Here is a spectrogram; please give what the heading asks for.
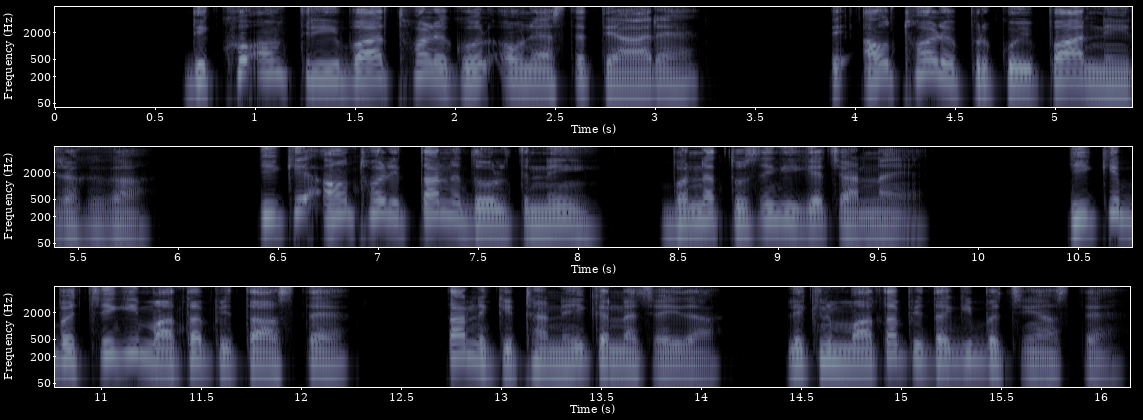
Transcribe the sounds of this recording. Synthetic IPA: d̪ɪkʰːoʔɐũt̪ɾiːbaːɾt̪ʰʊaːɽek̬oːlaːʊɽ̃eaːst̪ɛt̪jaːɾɛ | t̪eʔɐ̃ːũt̪ʰʊaːɽeʊpːəɾkoːipaːɾnẽĩɾɐkʰɡa | kiːkeʔãːũt̪ʰʊaːɽit̪ɐnd̪ɔːlət̪nẽĩ | bɐɾnɛt̪ʊs̬ẽɡiɡat͡ʃaːnaɛ̰̃ː | kiːkebɐtːʃẽɡimaːt̪apɪt̪aːst̪ɛ | t̪ɐnk̬ɪʈʰːanẽĩkɐɾnat͡ʃaːid̪a | leːkɪnmaːt̪ap̬ɪt̪̬aɡibɐtːʃẽaːst̪ɛː

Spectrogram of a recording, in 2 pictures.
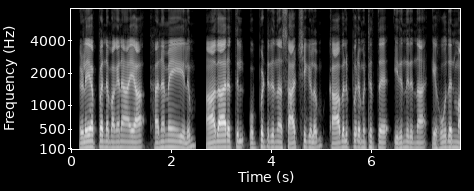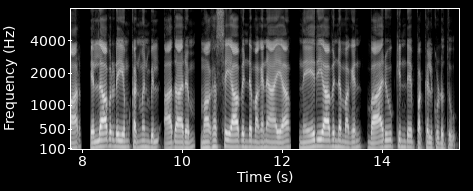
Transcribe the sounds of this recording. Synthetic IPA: iɭɐjɐpːɐnde̞mɐɣɐnaːjɐhɐnɐmeːjilum | aːd̪ʱaːɾɐt̪ːilo̞pːiʈ̬ːiɾunːɐsaːɕiɣɐɭumkaːbɐlpːuɾɐmɐtːɐt̪ːɨiɾunːiɾunːɐje̞ɦuːd̪ɐnmaːre̞lːaːʋɐɾuɽe̞jumkɐɳmunbilaːd̪ʱaːɾɐmːɐkɐsɐjaːʋinde̞mɐɣɐnaːjɐne̞ːɾijaːʋinde̞mɐɣɐnbaːɾuːkːinde̞pɐkːɐɭko̞ɽut̪ːṵ

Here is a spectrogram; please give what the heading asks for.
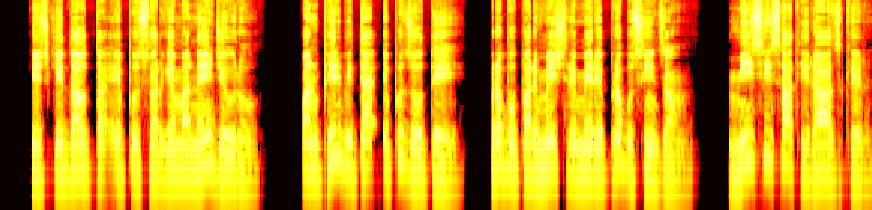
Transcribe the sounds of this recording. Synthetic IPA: ket͡ʃked̪aːud̪̚t̪aʔeːpuswɐɾɡemãnɐĩd͡ʒeːuɾo | pɐnpʰɪɾbʱit̪ɛʔepud͡zoːt̪e | pɾɐbupɐɾmeːsɾemeːɾepɾɐbusĩd͡zãːũ | mĩːsisaːt̪ʰiɾaːd͡zkeɾ

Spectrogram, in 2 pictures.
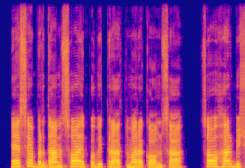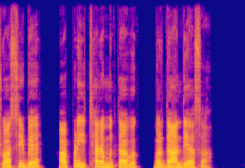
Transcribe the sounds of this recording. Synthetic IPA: ɛːsɛbɐɾd̪aːnsɔɛpɐʋɪt̪ɾəaːt̪maɾakɔːmsa | sɔɦɐɾʋɪʃwaːsibɛ | aːpɽ̃iɪtːʃʰaɾɛmʊt̪aːbək̚ | bɐɾd̪aːnd̪eːasaː

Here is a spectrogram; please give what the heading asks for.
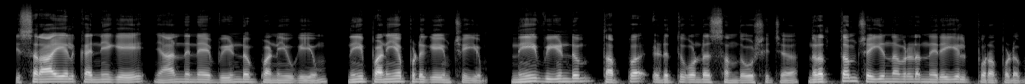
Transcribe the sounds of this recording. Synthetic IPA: israːje̞ːlkɐnjɐɣeɲaːnninːe̞ʋiːɳɖumpɐɳijuɣɐjumniːpɐɳijɐpːeɽuɣɐjumt͡ɕe̞jːum | niːʋiːɳɖumt̪ɐpːɨʔeɽut̪ːuɣo̞ɳɖɨsɐnd̪o̞ːʂit͡ɕːɨnrɨt̪ːɐmt͡ɕe̞jːunːɐʋɐɾuɽe̞niɾɐjilpurɐpːe̞ɽum

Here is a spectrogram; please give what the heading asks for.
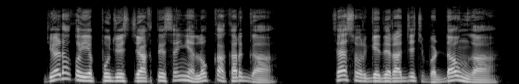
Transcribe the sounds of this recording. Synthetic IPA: d͡ʒɛːɽakoːiɐpːud͡ʒoɪs̬d͡ʒaːɡt̪esãːɪ̃jãloːkːakɐɾɡa̰ | sɛsɐɾɡed̪eɾaːd͡ʒet͡ʃəbʱɐɖːaɦʊ̃ŋ̆ɡa̰ː

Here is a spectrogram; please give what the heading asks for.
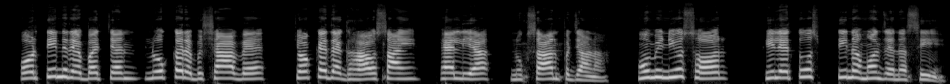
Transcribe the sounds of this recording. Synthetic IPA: ɦoːɾt̪ɪnɾɛbɐt͡ʃənloːkaɾɛbɪʃaːʋɛ | t͡ʃɔːkɛd̪ɛɡʱaːosãːĩpʰɛːlɪja | nʊksaːnpɐd͡ʒaːɽ̃a | ɦuːmɪnɪjʊsɦoːɾ | pʰɪleːt̪ʊst̪ɪnãmɔ̃ːnd͡zɛnɐsi

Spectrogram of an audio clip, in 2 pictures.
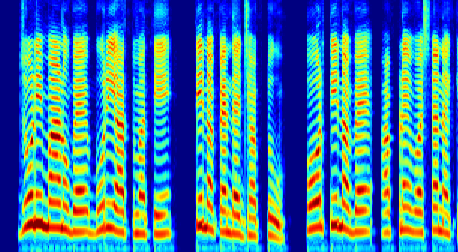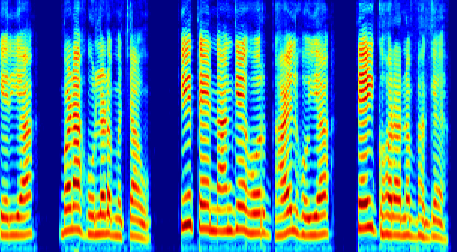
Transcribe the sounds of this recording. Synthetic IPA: d͡zʊɽ̃imaːɽ̃ũbɛbʊɾiaːt̪mãt̪i | t̪ɪnãpɛ̃ːnd̪ɛd͡ʒʱɐp̚ʈu | ɦoːɾt̪ɪnãbɛaːpɽ̃eʋɐʃanɛ̃keːɾɪja | bɐɽaɦoːləɽmɐt͡ʃaːu | kit̪enãːŋ̆ɡeɦoːɾɡʱaːjəlɦoːɪja | t̪eːiɡʱɔɾanɐbʱɐɡɛː

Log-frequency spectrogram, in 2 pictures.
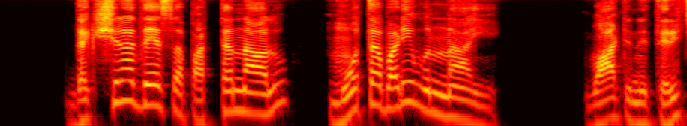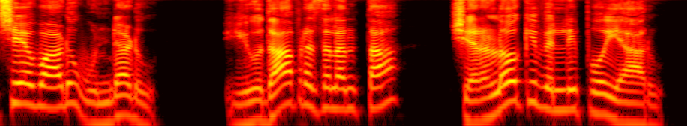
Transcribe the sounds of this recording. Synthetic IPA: d̪ɐkʂiɳɐd̪ɛːʃɐpɐʈːɐɳaːlu | muːt̪ɐbɐɽiunːaːji | ʋaːʈinit̪elit͡ʃɛːʋaːɽuːɳɖɐɽu | juːd̪aːpɾɐd͡ʒɐlɐnt̪aː | t͡ʃɛɾɐlo̞ːkiʋe̞ɭːipɔːjaːɾu

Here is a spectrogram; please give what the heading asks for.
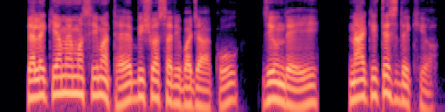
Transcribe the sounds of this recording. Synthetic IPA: kɛːlɛːkiaːmɛmɐsiːmaːt̪ʰɛbɪʃwaːsaɾibɐd͡ʒaːku | d͡zɪʊ̃nd̪ɛi | nakit̪eːs̬d̪eːkʰijɔ̰

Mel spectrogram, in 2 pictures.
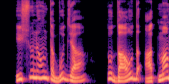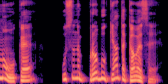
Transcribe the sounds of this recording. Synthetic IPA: jiːsunɛʊnt̪ɛbʊd͡ʒja | t̪od̪aːuːd̪aːt̪mãmɛ̃ɦoːkɛ | ʊsnɛpɾɐbukjãt̪ɛkɐʋɛsɛ̰ː

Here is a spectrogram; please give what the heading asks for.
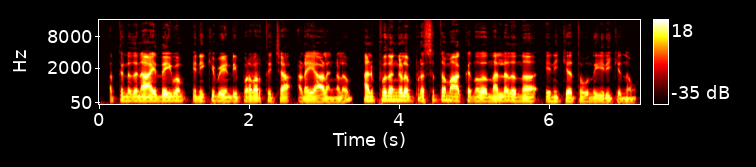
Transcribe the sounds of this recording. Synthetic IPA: ɐt̪ːinːɐðinaːjɐd̪ejʋɐme̞nikʲːɨʋe̞ːɳɖiprɐʋɐrt̪it͡ɕːɐɐɽɐjaːɭɐŋːɐɭumɐlbʱuðɐŋːɐɭumprɐsid̪ʱːɐmaːkːunːɐðɨnɐlːɐðenːɨe̞nikʲːɨt̪o̞ːnːijiɾikʲːunːu

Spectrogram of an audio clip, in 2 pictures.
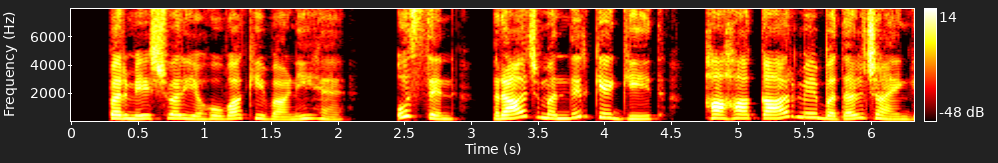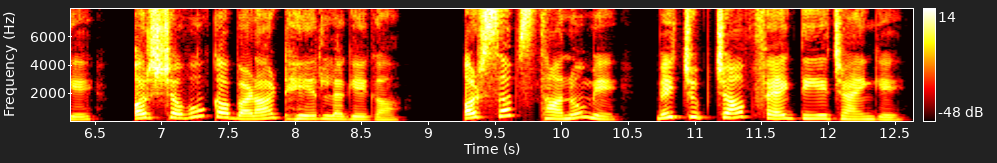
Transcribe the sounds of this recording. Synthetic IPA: pɐɾmeːʃwəɾjɐɦoːʋakiʋaːɽ̃iɦɛ̃ː | ʊsd̪ɪn | ɾaːd͡ʒmɐ̃nd̪ɪɾkeɡiːt̪ | haɦaːkaːɾmẽbɐd̪əld͡ʒaːẽːŋɡe | ɔːɾʃɐʋõkabɐɽaɖʱeːɾlɐɡeːɡaː | ɔːɾsɐbst̪ʰaːnõmẽ | ʋet͡ʃʊpt͡ʃaːʋfɛːk̚d̪ied͡ʒaːẽːŋɡeː

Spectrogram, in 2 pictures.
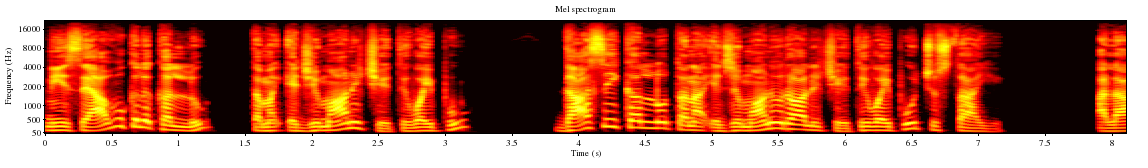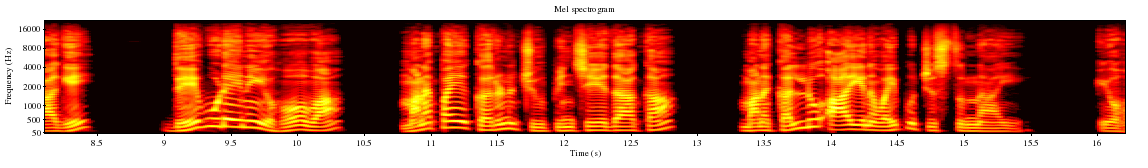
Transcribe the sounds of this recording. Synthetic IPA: niːsɛːʋɐkulɐkɐlːu | t̪ɐmɐʔed͡ʒɐmaːnut͡ʃe̞ːt̪iʋɐjpu | d̪aːsiːkɐlːoːt̪ɐnɐʔed͡ʒɐmaːnuɾaːlut͡ʃe̞ːt̪iʋɐjput͡ʃuːst̪aːji | ɐlaːɡe̞ː | d̪e̞ːwuɽɐjnɐjeɦɔːʋaː | mɐnɐpɐjkɐɾunut͡ʃuːpiɲt͡ʃɛːd̪aːkaː | mɐnɐkɐlːuʔaːjɐnɐʋɐjput͡ʃuːst̪unːaːji | jeɦ

